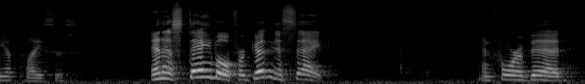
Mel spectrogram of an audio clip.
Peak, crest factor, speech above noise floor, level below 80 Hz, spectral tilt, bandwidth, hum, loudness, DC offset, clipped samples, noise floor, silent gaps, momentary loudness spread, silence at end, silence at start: -12 dBFS; 20 dB; 31 dB; -66 dBFS; -2.5 dB/octave; over 20 kHz; none; -30 LUFS; under 0.1%; under 0.1%; -63 dBFS; none; 20 LU; 0.15 s; 0 s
